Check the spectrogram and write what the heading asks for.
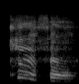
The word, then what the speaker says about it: careful: Careful. Careful. Careful. This is the short word, so we have only two syllables. Careful. Careful. Careful. And of course, the stress is on the first syllable.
